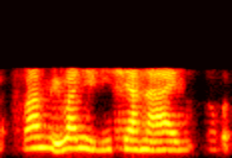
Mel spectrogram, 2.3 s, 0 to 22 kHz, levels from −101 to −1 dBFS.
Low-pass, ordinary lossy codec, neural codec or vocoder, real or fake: 3.6 kHz; AAC, 16 kbps; codec, 24 kHz, 0.5 kbps, DualCodec; fake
